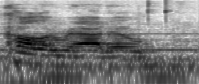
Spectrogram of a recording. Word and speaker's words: Colorado: For the record, it's pronounced Colorado. Everyone local says it Addo.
